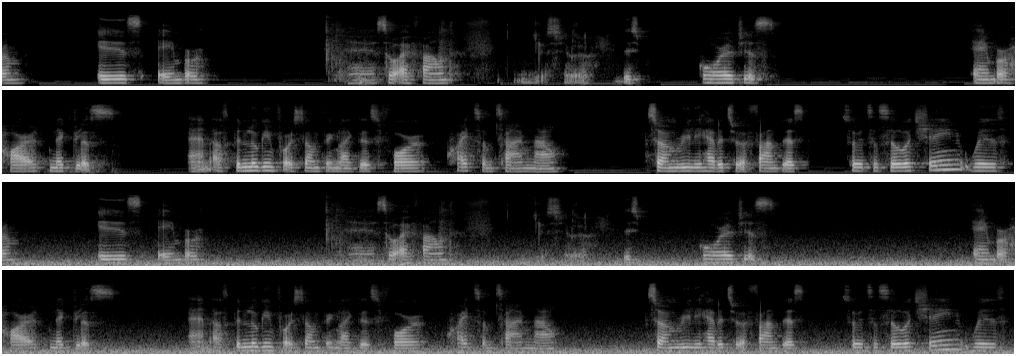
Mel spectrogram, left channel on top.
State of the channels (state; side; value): noise; right; rumble, 2 dB below the sound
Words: is amber. So I found, let me just show you, this gorgeous amber heart necklace, and I've been looking for something like this for quite some time now. So I'm really happy to have found this. So it's a silver chain with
